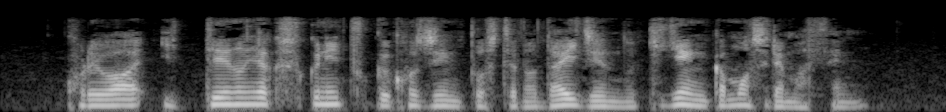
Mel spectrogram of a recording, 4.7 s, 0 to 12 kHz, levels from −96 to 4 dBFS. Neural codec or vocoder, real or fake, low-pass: none; real; 7.2 kHz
